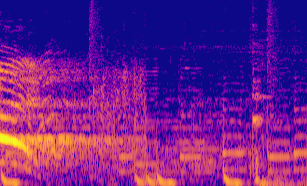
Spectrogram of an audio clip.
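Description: Badminton rally on court: a loud, brief high-pitched squeal at the start that rises and falls, then a few sharp, separate clicks of racket-on-shuttlecock hits and footfalls.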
